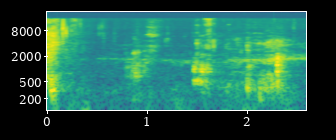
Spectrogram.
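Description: Chewing melty food, with soft, wet, squishy bites and mouth sounds in an irregular rhythm, very faint and close.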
